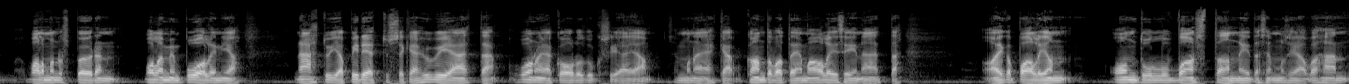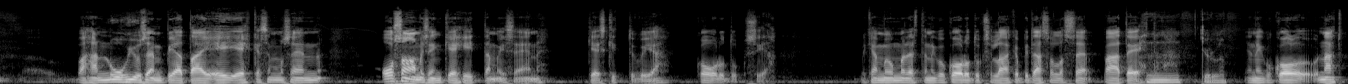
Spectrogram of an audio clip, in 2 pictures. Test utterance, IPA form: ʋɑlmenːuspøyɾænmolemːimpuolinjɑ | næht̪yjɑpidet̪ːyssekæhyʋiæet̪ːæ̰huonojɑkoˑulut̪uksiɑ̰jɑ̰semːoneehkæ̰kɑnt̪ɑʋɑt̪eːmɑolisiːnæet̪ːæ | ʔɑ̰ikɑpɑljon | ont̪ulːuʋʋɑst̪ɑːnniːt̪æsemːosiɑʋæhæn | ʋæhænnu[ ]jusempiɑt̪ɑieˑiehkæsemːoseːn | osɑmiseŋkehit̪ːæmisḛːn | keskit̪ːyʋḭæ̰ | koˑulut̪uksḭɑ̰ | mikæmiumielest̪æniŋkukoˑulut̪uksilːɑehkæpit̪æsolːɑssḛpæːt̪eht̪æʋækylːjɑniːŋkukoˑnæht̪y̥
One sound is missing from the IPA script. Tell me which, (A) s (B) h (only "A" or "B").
B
